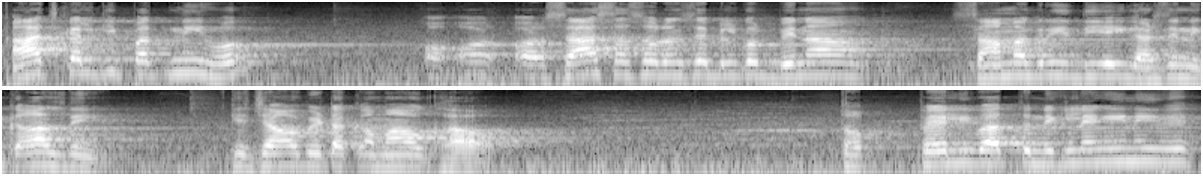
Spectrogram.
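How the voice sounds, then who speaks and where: A man giving a Jain sermon to an audience, lively and conversational, mixing in English phrases and acting out quoted lines. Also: sits high, moderate pace. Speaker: Jain preacher. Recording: echoey hall with faint noise.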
